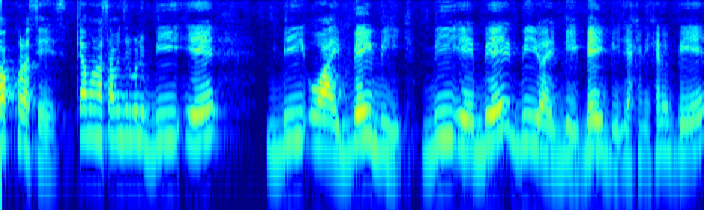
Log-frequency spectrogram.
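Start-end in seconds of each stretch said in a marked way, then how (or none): 4.3-5.7 letters first, then each syllable বে, বি; syllable-by-syllable demo. Shown as a demonstration. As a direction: spell and sound বে, then বি. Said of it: "এখানে কয়টা অক্ষর আছে".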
